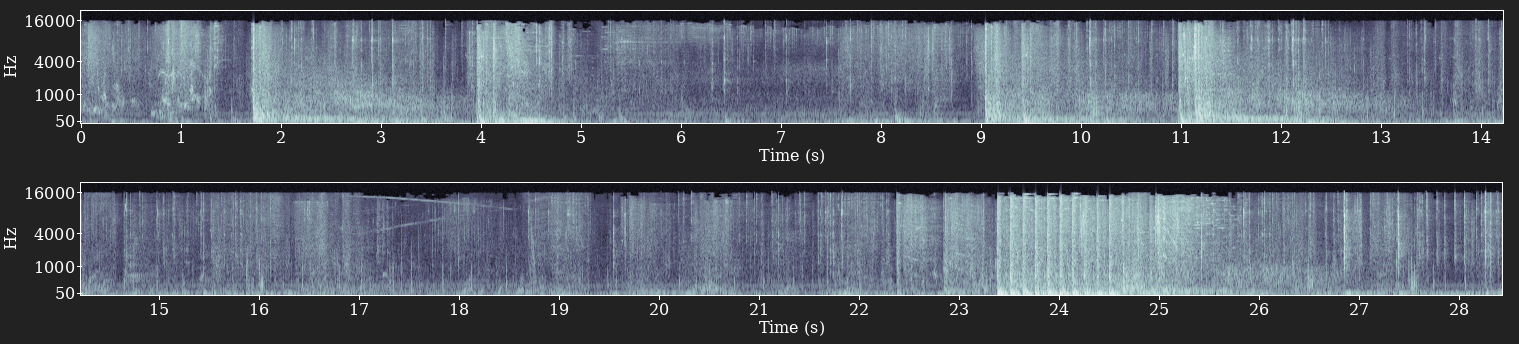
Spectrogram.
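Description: Keys on a keyboard click and clatter rapidly.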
